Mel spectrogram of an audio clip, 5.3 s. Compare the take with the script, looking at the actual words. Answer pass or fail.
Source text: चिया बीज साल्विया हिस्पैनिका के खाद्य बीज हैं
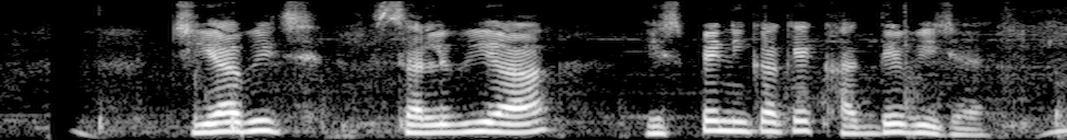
pass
